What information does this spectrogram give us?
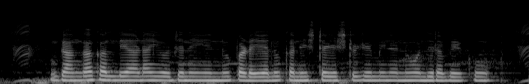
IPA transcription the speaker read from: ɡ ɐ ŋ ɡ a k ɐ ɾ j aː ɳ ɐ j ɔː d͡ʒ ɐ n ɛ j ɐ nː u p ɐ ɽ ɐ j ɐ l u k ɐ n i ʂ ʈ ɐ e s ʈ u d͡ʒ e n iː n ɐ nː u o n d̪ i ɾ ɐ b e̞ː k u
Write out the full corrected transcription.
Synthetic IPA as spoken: ɡ ɐ ŋ ɡ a k ɐ l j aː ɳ ɐ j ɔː d͡ʒ ɐ n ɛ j ɐ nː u p ɐ ɽ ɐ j ɐ l u k ɐ n i ʂ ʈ ɐ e ʂ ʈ u d͡ʒ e m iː n ɐ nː u o n d̪ i ɾ ɐ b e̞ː k u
